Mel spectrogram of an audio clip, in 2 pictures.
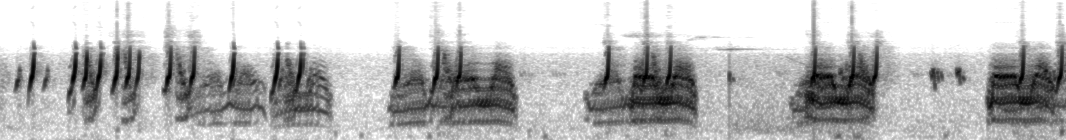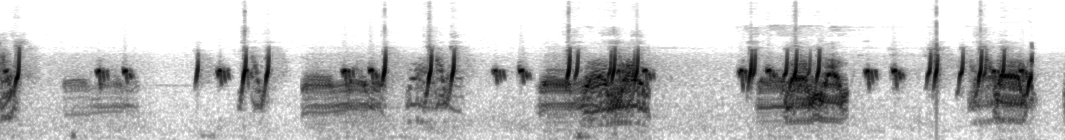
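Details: Morning common quail calls for hunting: repeated bursts of rasping, harmonic-rich notes alternating with sharp high chirps, about one burst per second, separated by brief silences.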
